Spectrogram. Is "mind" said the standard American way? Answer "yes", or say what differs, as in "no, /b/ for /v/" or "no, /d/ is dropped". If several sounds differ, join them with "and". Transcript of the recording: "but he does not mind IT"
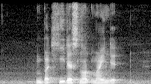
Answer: yes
